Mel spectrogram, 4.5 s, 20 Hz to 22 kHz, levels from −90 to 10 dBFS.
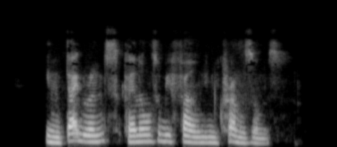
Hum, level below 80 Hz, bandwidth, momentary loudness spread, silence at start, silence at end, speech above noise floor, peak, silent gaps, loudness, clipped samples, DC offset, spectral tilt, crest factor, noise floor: none; -70 dBFS; 7.6 kHz; 12 LU; 0.6 s; 0.8 s; 60 dB; -2 dBFS; none; -19 LUFS; under 0.1%; under 0.1%; -7 dB/octave; 18 dB; -79 dBFS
